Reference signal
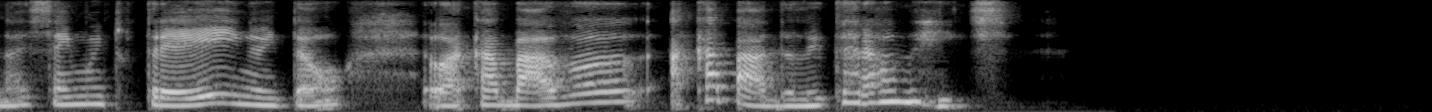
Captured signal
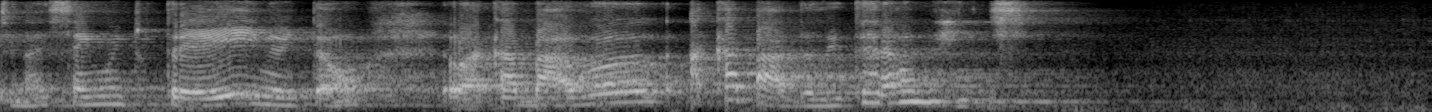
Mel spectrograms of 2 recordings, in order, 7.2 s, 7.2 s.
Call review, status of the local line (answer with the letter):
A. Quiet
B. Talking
A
